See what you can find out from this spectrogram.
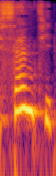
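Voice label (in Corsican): "senti", Gravona, Rocca (sud); elle (/il) entend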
